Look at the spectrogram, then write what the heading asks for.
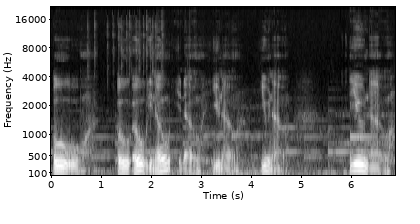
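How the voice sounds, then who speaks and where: A young man plays a horror game live, reading the story aloud, then chatting with viewers in a loose, swear-heavy way. His pitch jumps around a lot, with soft music under him. He talks into a headset in a small room. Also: vocal fry. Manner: swears often, laughs, banters with chat. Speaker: streamer.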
